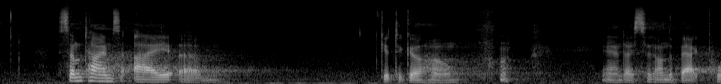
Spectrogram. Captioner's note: chuckling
